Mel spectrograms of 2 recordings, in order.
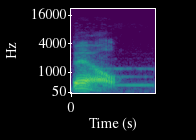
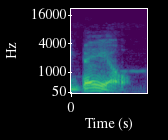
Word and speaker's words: Bel: Bell, spelled B-E-L, is usually pronounced Bell, but both Strong in his Hebrew dictionary and Fariabin in his prefer to say Baal. The word is probably the contracted form of some other Hebrew word, commonly pronounced Baal and spelled B-A-A-L.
